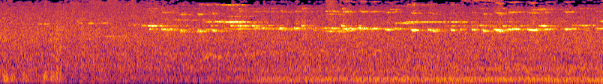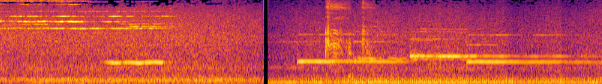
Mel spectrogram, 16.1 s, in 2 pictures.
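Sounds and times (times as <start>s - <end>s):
rumble of wheels on rails: 0.0s - 16.0s
train wheels squealing: 0.5s - 10.4s.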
